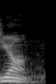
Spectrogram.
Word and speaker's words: Young: I wasn't sure if it was Young or Jung, but it's Young.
